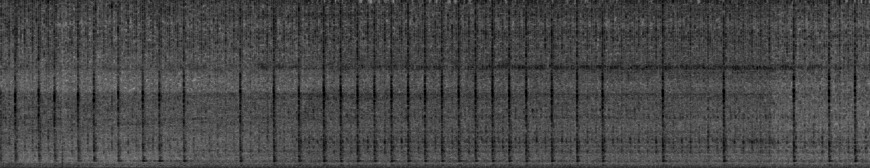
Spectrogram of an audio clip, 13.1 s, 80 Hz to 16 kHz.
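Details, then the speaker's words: 1995 Jeep Wrangler YJ at idle; sharp tick about three to four per second; owner suspects exhaust leak, first thought rod knock, but oil pressure and level fine, plugs and wires checked good; cause undiagnosed. "I'm currently dealing with what I think is possibly an exhaust leak I originally thought it was a rod knocking but my oil pressure is fine"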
